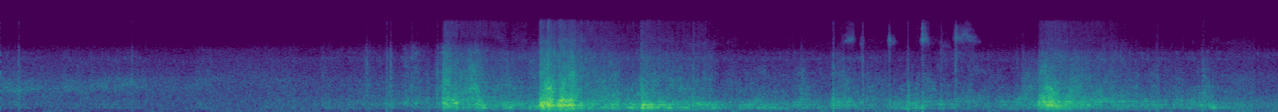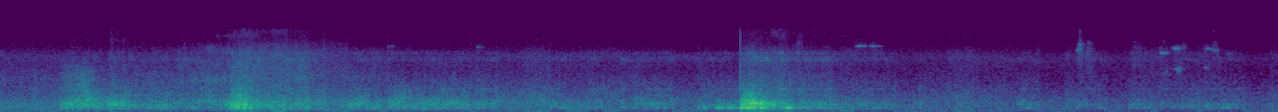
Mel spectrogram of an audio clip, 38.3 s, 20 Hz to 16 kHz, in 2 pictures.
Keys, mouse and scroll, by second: 10.2 click, 13.2 click, 24.7 click, 25.2 Delete, 27.8 Delete, 27.8 click, 29.8 click, 30.0 Delete, 33.3 Delete, 33.9 click, 34.4 Delete, 34.8 click, 35.0 Delete, 35.6 middle click.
